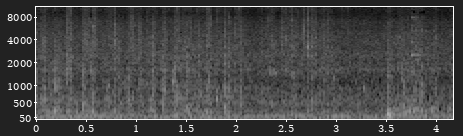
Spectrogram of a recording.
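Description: Water and nutrient solution sloshing inside a plastic gallon jug as it is shaken hard, the air gap making quick irregular splashes and knocks. A single thump comes near the end.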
